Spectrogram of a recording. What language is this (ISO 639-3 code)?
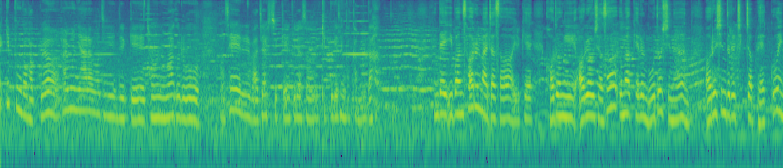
kor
